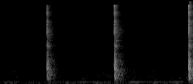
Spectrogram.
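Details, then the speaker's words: 2001 Jaguar XK8, engine off, during throttle cable adjustment: three sharp clean snaps as the throttle body butterfly plate springs fully shut to its retracted position, as it should. "so let's keep going with the repair now currently the butterfly plate inside the throttle body can retract"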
